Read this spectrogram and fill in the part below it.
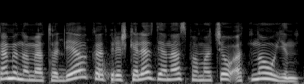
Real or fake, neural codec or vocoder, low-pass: real; none; 7.2 kHz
